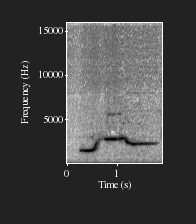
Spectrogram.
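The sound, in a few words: whistling imitating a ship's call to whistle people aboard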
